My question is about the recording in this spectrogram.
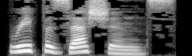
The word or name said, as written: repossessions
